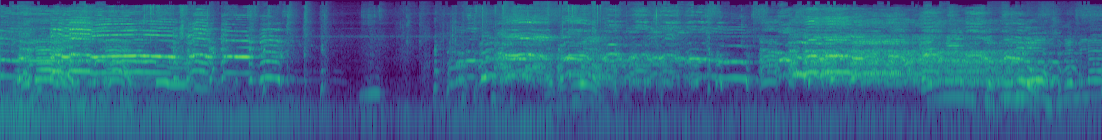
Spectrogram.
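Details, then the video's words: Kukuak balenggek (kokok balenggek) roosters at a joint training gathering in Solok; several birds crow at once in long, stepped, wavering phrases that overlap, with a brief lull near four seconds before the chorus resumes. "latberan ayam kukuak balenggek di solok"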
